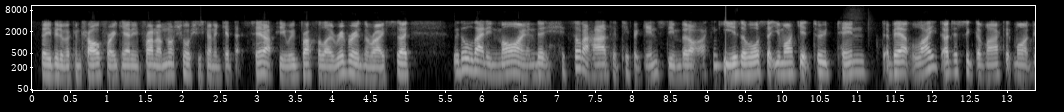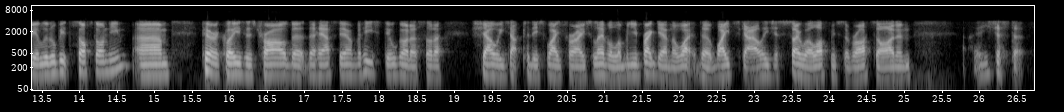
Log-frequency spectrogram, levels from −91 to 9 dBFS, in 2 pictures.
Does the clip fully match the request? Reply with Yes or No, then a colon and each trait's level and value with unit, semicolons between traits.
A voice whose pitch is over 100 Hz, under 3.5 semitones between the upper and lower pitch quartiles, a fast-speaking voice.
Yes: low, 125 Hz; average, 2.8 semitones; fast, 255 wpm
